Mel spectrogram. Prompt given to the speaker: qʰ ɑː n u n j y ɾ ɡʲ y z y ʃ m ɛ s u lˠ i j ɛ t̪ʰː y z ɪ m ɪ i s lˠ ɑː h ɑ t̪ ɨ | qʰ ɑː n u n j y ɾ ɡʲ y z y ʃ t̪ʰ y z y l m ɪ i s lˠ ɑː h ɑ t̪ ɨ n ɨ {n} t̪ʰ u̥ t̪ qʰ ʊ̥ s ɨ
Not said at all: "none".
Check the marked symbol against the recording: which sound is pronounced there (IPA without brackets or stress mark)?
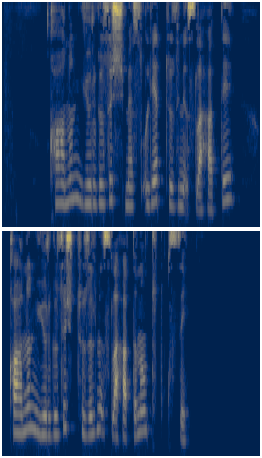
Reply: ŋ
